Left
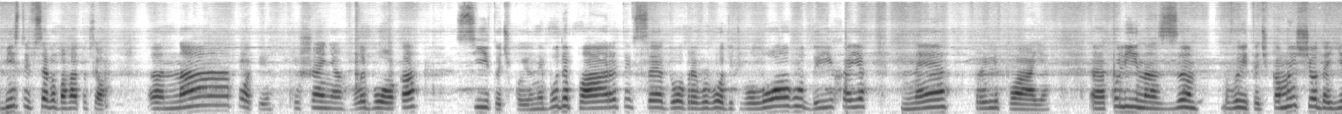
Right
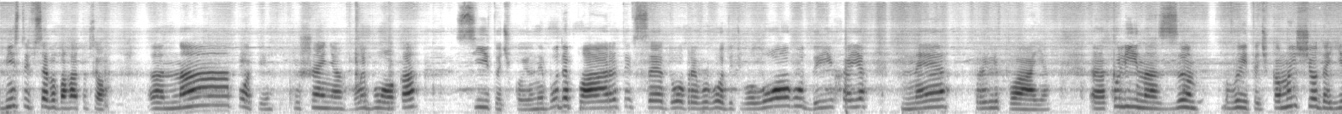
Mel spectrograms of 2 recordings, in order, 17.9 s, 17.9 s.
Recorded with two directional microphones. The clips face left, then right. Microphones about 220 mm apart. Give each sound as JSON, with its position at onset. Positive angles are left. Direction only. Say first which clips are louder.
{"t": 0.0, "sound": "speech", "louder": "left 4 dB", "side_deg": 30}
